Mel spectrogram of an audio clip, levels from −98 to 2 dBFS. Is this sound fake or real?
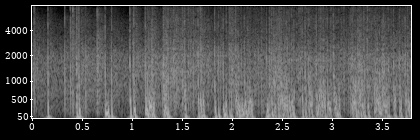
real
